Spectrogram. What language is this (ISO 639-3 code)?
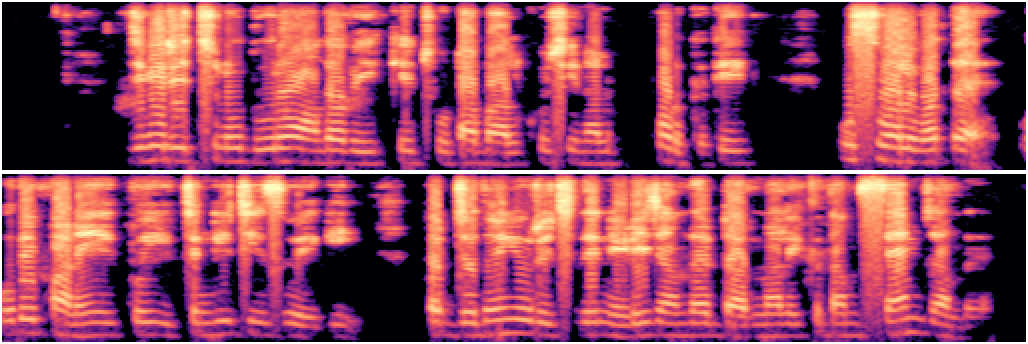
pan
